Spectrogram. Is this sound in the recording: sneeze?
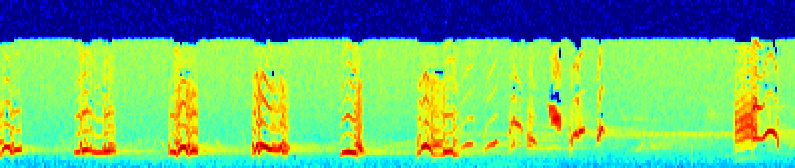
no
